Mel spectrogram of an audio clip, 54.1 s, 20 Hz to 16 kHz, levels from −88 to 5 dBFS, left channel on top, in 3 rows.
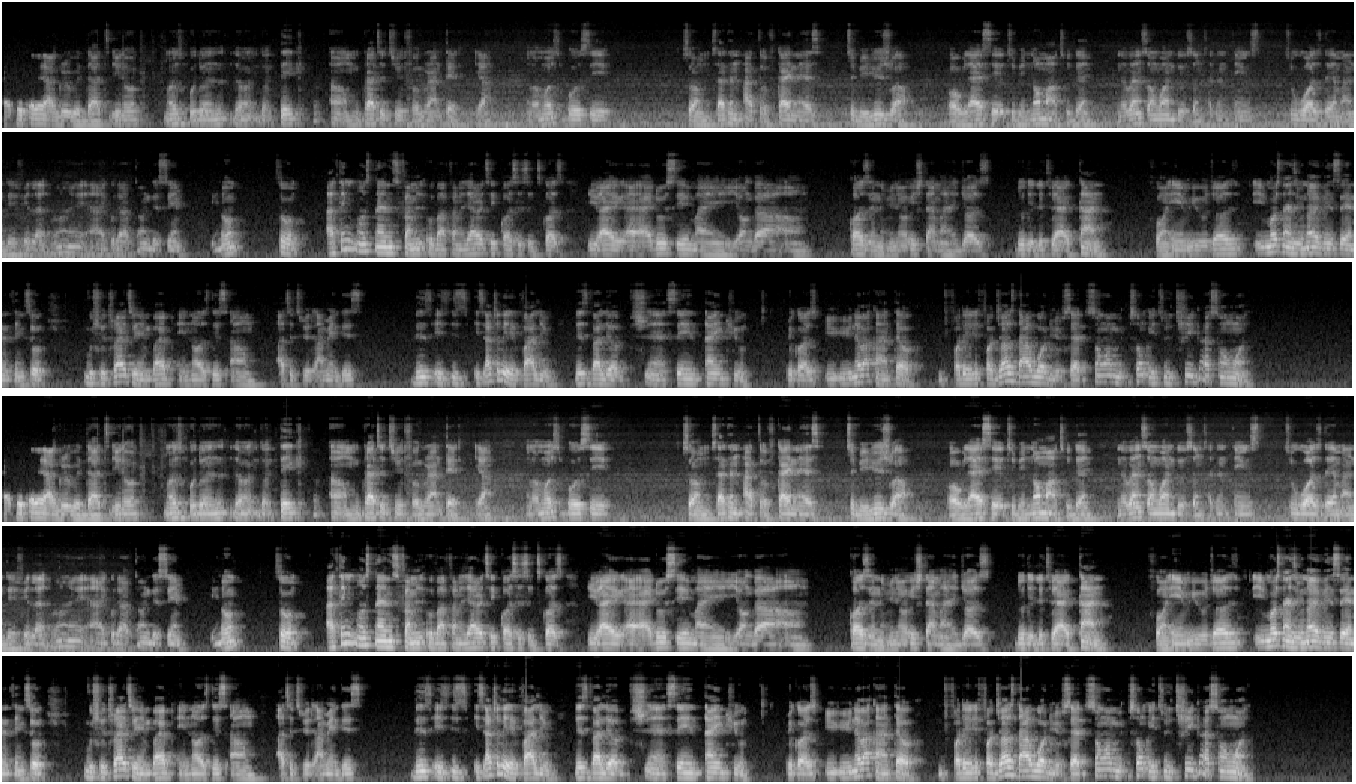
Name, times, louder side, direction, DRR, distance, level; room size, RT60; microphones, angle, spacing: voice 1, 0.0-6.6 7.0-8.1 9.1-10.9 11.3-12.2 12.6-16.7 17.1-20.5 20.8-21.2 21.7-22.1 22.3-25.6 25.8-28.8 29.3-31.2 31.5-32.8 33.4-36.6 37.1-39.4 39.7-40.8 41.5-46.0 46.5-52.7, right 6 dB, 70° right, 0.4 m, -21 dB
sound 1, 5.4-19.8, equal, 40° right, 3.6 m, -40 dB
12.5 x 5.0 x 5.5 m
head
